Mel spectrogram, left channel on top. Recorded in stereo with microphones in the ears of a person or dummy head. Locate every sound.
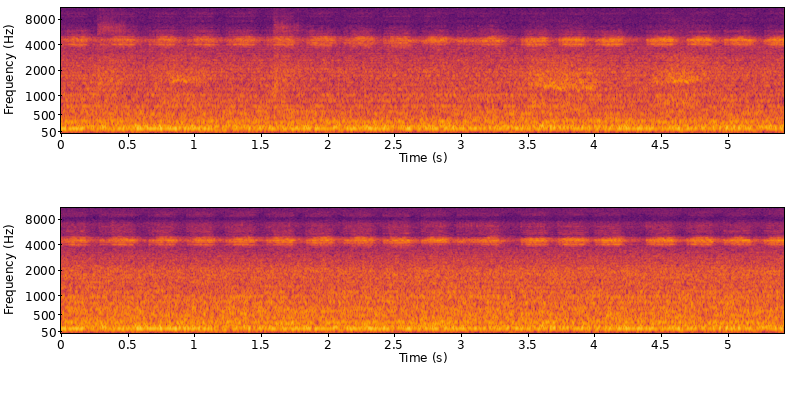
0.0 s an insect: 35° right (ahead or behind), 0.9 m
